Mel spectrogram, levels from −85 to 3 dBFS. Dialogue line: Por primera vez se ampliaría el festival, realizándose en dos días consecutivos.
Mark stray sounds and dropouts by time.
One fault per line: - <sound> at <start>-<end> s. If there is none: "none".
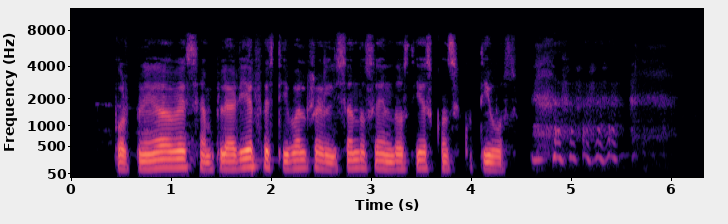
- laugh at 4.6-6.1 s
